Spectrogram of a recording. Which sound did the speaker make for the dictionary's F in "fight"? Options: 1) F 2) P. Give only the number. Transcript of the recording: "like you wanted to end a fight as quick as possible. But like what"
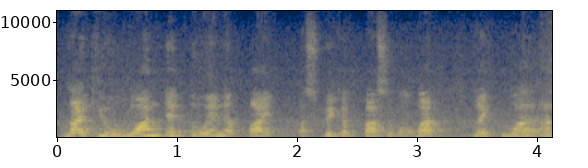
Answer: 2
